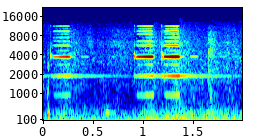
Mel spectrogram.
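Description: A mobile phone text message alert sounds as a few short bright electronic beeps in separate bursts, close and clear over a quiet room.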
